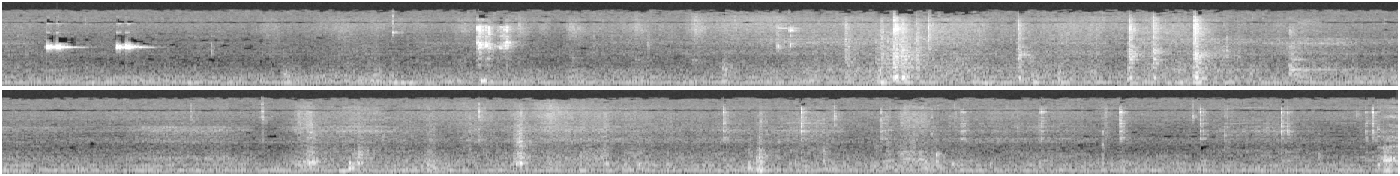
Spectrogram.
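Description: Two short, high electronic beeps in quick succession in the first second, followed by scattered faint clicks and taps of hands and tools working at a fly-tying vise.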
